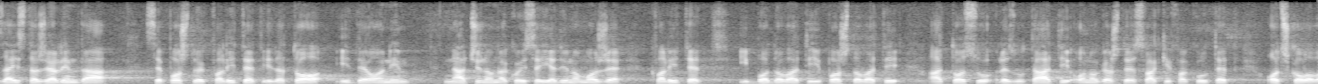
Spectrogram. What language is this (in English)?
Serbian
